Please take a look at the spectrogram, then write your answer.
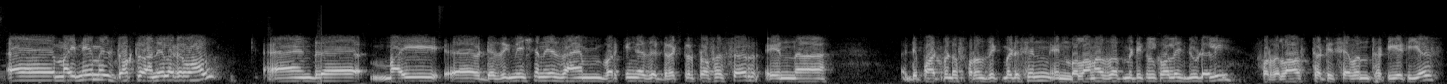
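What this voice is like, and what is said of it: Thick Indian English accent. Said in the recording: “He's got a kind of a thick accent”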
